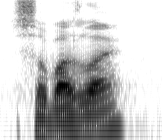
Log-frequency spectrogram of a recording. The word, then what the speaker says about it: Szoboszlai: Szoboszlai? – Yeah.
